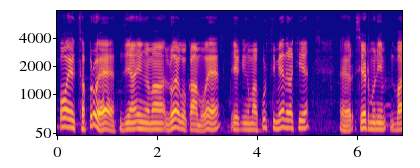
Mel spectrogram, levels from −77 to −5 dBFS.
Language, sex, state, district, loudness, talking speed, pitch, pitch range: Marwari, male, Rajasthan, Churu, -19 LUFS, 190 wpm, 155 Hz, 145-180 Hz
